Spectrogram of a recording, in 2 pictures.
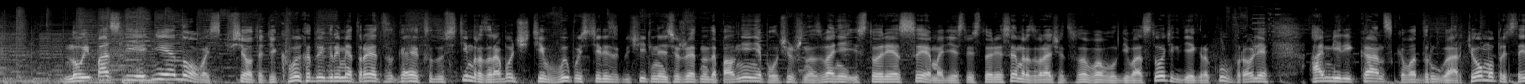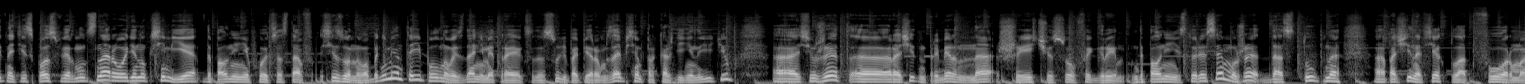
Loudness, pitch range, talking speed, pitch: -21 LUFS, 110-155 Hz, 150 wpm, 125 Hz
